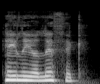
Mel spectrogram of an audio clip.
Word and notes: palaeolithic: American English

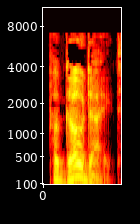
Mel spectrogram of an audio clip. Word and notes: pagodite: British English

